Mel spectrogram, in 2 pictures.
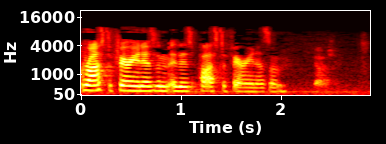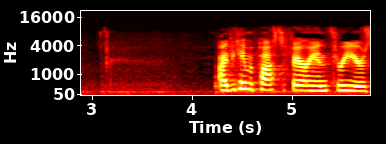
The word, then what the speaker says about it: Pastafarianism: you spell that sure it is p a s t a f a r literally like pasta with Fair okay if you if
